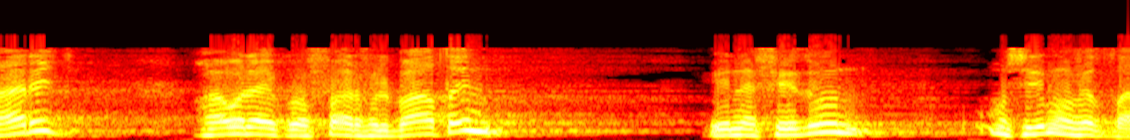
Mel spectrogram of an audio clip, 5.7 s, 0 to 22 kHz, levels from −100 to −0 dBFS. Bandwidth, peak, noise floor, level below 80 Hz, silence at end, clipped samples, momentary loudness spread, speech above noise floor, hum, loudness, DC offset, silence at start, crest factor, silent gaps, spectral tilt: 8 kHz; 0 dBFS; -39 dBFS; -52 dBFS; 0 s; 2%; 12 LU; 32 dB; none; -9 LUFS; under 0.1%; 0 s; 10 dB; none; -9 dB/octave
